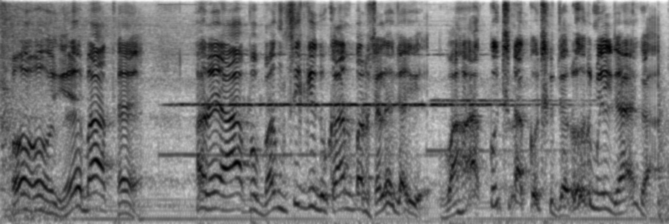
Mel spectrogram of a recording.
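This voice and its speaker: Over loud music in the background, a man does a put-on character voice at a fairly slow pace. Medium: audio drama. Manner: hesitant, evasive.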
